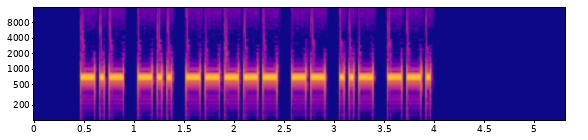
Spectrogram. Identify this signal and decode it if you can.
Morse code, heard as a keyed tone, about 25 wpm, 700 Hz. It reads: KD0MUG
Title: USA Call Signs - 6 Characters - Repeated 3x - 25wpm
